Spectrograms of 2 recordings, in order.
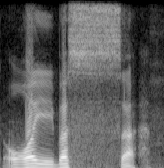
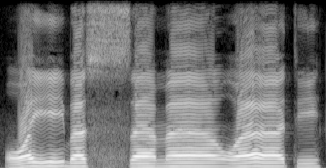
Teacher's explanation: sehingga langsung diidghamkan ke huruf setelahnya yaitu huruf sin, sehingga langsung di huruf sinnya bertasydid, ghaibassa. Jadi S-nya seakan-akan ada dua. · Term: alif lam syamsiyah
